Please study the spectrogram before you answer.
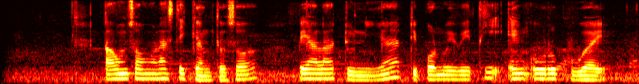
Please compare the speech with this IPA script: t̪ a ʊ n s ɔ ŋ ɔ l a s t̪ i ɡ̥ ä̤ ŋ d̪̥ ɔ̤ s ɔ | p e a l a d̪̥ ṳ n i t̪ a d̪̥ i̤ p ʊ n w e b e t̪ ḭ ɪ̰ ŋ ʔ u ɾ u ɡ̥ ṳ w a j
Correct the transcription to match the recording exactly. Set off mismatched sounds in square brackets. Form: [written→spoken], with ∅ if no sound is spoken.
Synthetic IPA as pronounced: t̪ a ʊ n s ɔ ŋ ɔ l a s t̪ i ɡ̥ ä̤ ŋ d̪̥ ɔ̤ s ɔ | p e a l a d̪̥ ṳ n i [t̪→∅] a d̪̥ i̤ p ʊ n w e [b→w] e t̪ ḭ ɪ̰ ŋ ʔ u ɾ u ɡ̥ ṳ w a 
